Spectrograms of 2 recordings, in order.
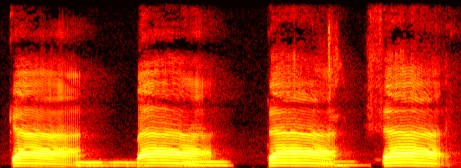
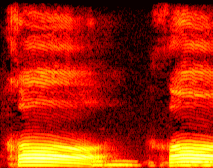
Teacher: kalau huruf-huruf istifal suara itu mengalir langsung ke bawah ka ba ta tsa tapi huruf istila dia naik dulu ke atas tegang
